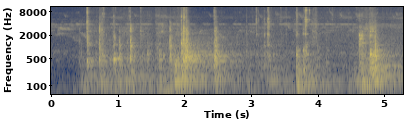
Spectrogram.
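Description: A museum door is opened with a series of sharp mechanical clicks, rattles and clunks, several louder knocks standing out among the lighter ticking, with no talk.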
